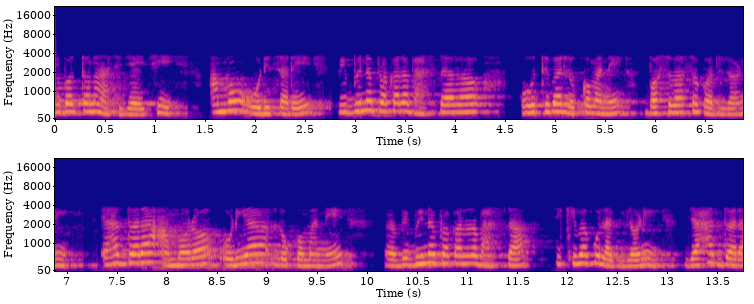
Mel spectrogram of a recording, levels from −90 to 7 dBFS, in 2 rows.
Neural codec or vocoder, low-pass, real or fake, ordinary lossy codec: none; 3.6 kHz; real; none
